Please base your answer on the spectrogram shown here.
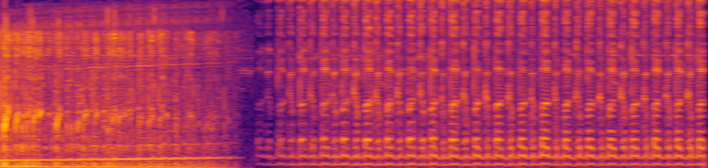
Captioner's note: motor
